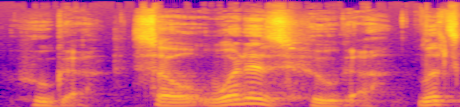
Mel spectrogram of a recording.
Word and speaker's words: hygge: So Hygge is actually spelled Hygge and is pronounced as Hygge.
